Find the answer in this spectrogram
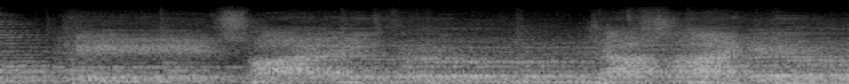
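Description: Music: a choir singing slow, sustained chords, swelling louder about two seconds in.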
